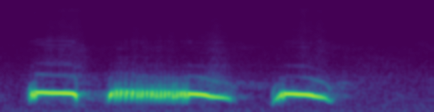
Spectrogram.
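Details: Loud, close three-note phrase from a decoy spotted dove in the morning: a level coo, a long rough trilled coo drooping at the end, and a clean downward-curving final note.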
